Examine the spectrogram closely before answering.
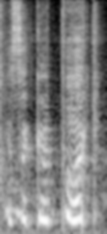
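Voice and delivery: small high lemur voice. Retold or imitated. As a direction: squeak it like a cartoon lemur. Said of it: "then the lemur was like".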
